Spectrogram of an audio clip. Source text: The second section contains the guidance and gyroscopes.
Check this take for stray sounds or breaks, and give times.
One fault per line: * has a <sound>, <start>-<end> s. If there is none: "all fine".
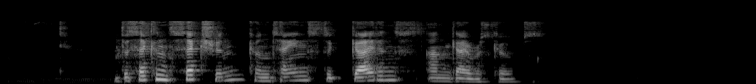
all fine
